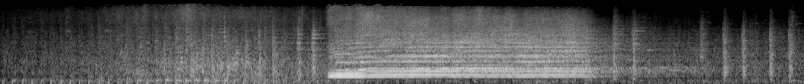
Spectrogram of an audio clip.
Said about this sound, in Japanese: 車掌さん、この寝台特急は停車せずにこのまま上野駅まで走らせてください。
